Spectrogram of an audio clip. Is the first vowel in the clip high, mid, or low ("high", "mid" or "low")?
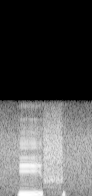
high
